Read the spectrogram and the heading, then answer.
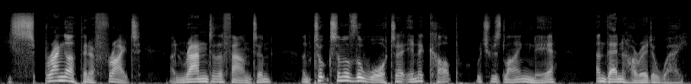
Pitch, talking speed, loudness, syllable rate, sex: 115 Hz, 245 wpm, -23 LUFS, 5.7 syllables/s, male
